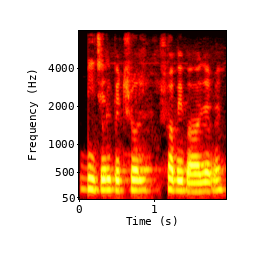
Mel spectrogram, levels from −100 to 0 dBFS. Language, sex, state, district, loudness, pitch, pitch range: Bengali, female, West Bengal, Jhargram, -18 LUFS, 180 Hz, 175-190 Hz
